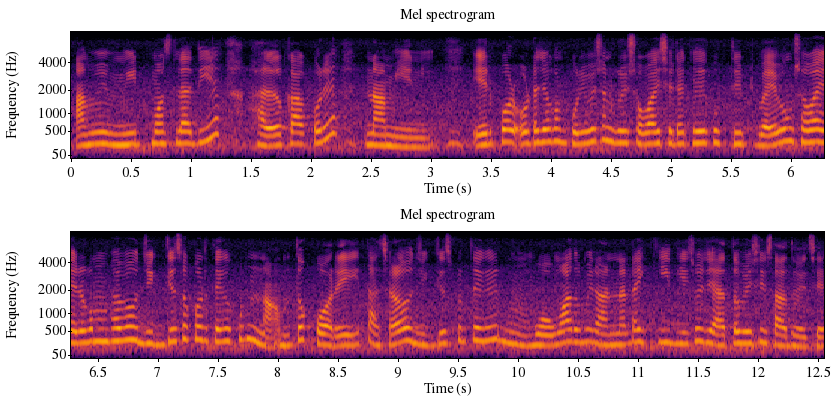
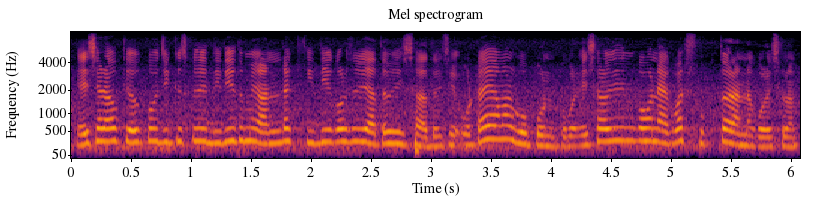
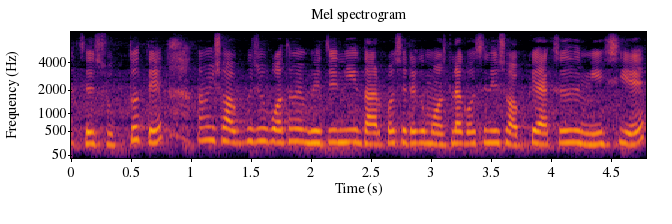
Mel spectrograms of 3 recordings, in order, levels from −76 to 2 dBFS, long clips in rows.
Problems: none marked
